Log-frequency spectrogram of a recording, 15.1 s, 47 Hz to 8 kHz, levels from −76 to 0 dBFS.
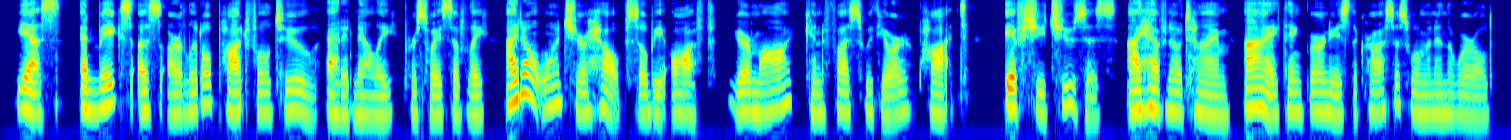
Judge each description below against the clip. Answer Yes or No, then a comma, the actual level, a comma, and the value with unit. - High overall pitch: No, low, 135 Hz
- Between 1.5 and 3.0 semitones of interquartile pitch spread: Yes, narrow, 2.5 semitones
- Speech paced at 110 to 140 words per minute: No, average, 165 wpm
